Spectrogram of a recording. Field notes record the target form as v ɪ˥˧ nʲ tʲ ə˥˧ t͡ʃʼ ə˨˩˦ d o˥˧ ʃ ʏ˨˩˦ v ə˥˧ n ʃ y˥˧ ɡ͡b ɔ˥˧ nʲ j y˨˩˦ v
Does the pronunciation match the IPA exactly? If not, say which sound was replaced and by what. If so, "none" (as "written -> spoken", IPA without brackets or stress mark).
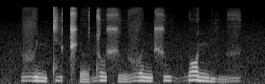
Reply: none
